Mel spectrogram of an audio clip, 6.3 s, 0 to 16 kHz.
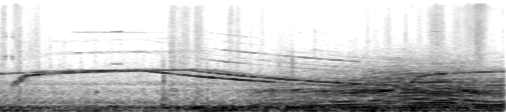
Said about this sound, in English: Racing to the scene with lights and sirens in this city of 525,000.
